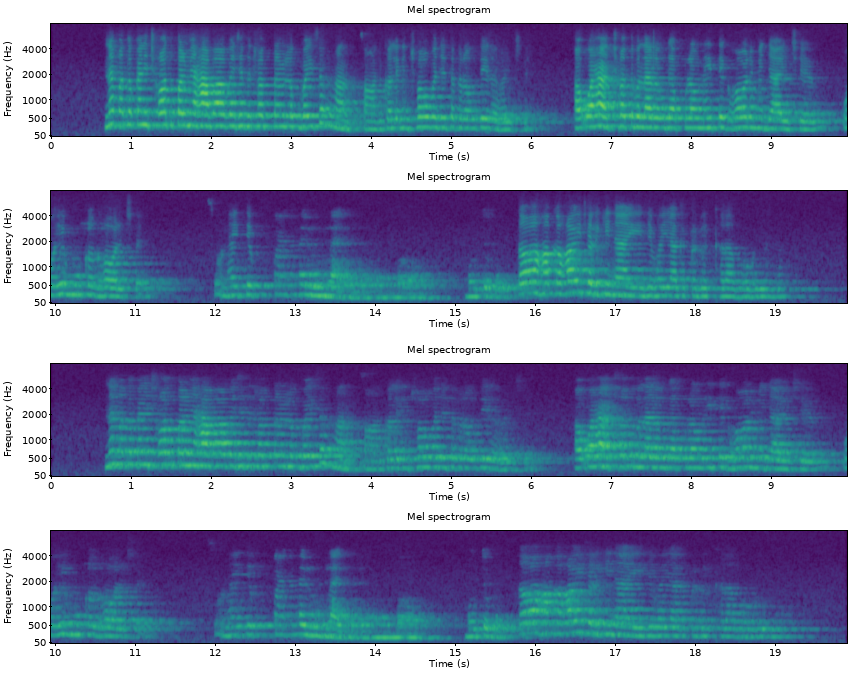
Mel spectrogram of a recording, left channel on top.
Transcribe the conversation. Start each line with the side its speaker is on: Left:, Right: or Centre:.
Left: नहि मतलब कनि छत पर में हवा आबै छै तऽ छत पर मे लोक बैसल ने साँझ लेकिन छओ बजे तक रौदे रहय आ वएह छत वालला रौदा पूरा ओनाहिते घर मे जाइ छै ओहि मुह के घर छै ओना
Right: ओप लूग लाग गेल बहुत
Left: तऽ अहाँ कहै छलखिन हे जे भैया के तबियत खराब भ गेलै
